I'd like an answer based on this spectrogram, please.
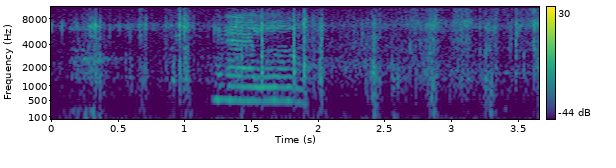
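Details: One of two newborn female goat kids, one day old, calling on a farm: a single wavering, slightly trembling bleat lasting under a second and sliding gently downward, with soft clicks and rustling around it.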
